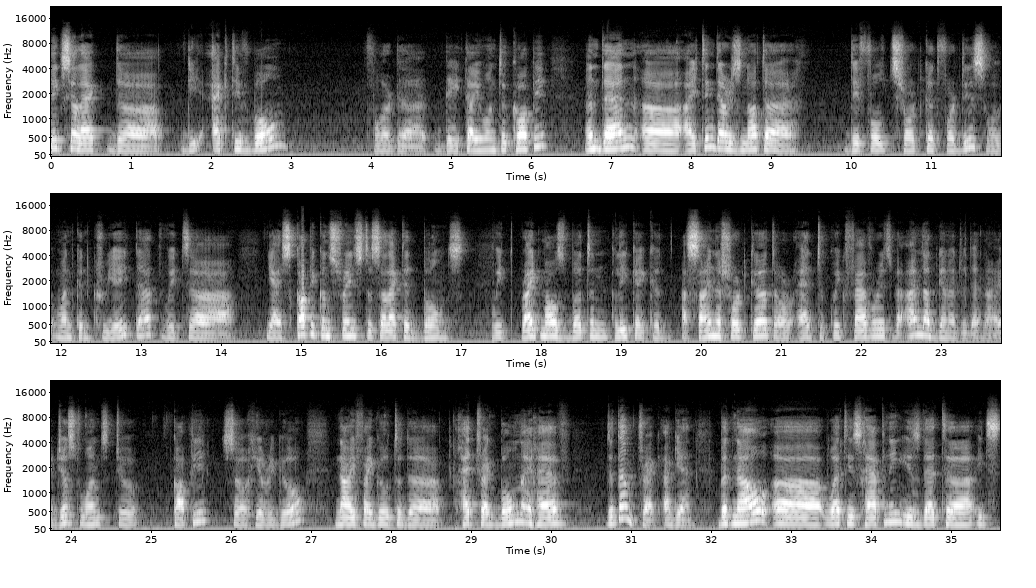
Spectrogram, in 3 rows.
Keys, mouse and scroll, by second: 1.8 shift+click, 7.8-25.4 drag, 26.3 drag, 27.6 drag, 27.9 drag, 28.8 middle click, 28.8 g, 32.6-33.4 middle drag, 33.5 g, 35.5-35.6 drag.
